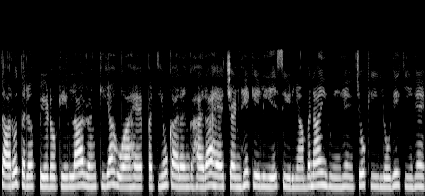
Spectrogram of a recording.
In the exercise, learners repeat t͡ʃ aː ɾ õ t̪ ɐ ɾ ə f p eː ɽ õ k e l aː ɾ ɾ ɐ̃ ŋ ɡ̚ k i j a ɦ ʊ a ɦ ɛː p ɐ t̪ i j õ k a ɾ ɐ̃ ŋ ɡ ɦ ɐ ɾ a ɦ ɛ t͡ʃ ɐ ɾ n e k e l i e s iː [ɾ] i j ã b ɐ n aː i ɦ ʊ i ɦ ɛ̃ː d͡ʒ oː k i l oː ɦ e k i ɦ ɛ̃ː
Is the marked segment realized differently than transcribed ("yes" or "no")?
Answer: yes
